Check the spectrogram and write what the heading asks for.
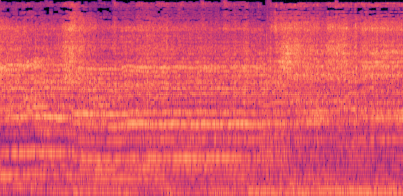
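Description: Several teenage voices singing a Korean trot song together into microphones over a backing track, with long held notes.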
